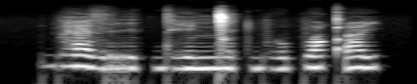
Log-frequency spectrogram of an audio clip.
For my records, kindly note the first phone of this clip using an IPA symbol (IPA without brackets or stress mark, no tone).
bʱ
